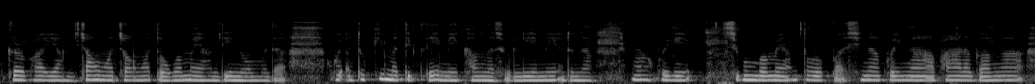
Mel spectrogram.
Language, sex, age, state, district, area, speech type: Manipuri, female, 30-45, Manipur, Bishnupur, rural, spontaneous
